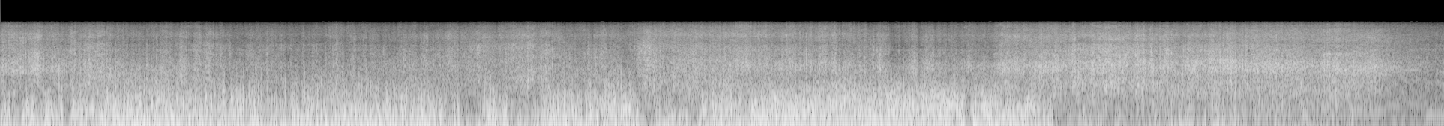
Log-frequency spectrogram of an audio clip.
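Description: Wind buffeting a camera microphone carried by a downhill skier, a heavy low rumble mixed with the hiss of skis sliding on packed snow. The rumble eases a few seconds before the end, then the whole sound drops as the skier slows.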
